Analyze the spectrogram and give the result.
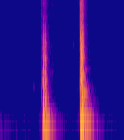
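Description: An attempt to honk a car horn live from inside a car that instead gives two dull, heavy thumps, like a fist punching the car dashboard, about half a second apart. Each is short and bass-heavy, with no voices or other sound around them.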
